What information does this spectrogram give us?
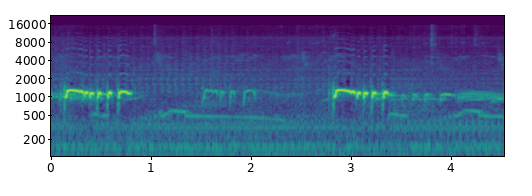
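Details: Energetic local zebra dove song meant to stir rival birds into responding: two loud bursts of fast, pulsed coo notes under three seconds apart, with quieter answering coos and sliding lower calls between them.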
